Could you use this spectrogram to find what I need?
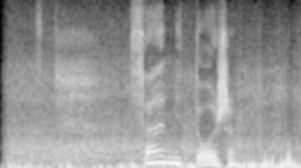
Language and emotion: Russian, neutral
